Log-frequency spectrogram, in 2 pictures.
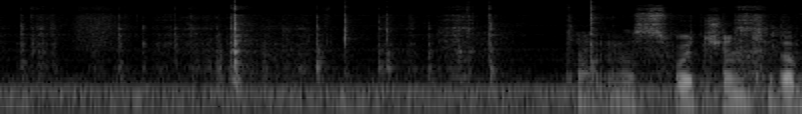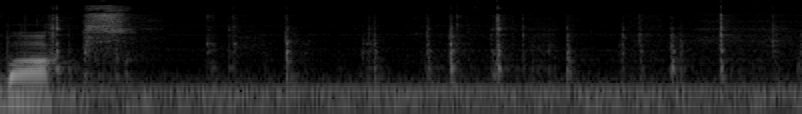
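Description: A screwdriver scrapes and clicks faintly against metal screws.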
